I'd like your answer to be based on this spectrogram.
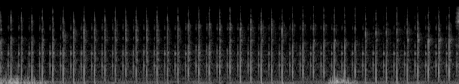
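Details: Thork radial shockwave applicator firing rapid, fairly regular popping pulses, about three per second, while glided over muscle; radial shockwave therapy device firing.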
